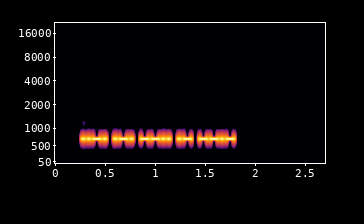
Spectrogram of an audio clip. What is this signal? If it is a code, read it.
Morse code, heard as a keyed tone, about 44 wpm, 700 Hz. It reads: FRZAQ
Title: Code Groups - 5 Letters - 45wpm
